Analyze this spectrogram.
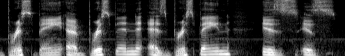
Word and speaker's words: Brisbane: Americans always say Bane. Yeah, Brisbane.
